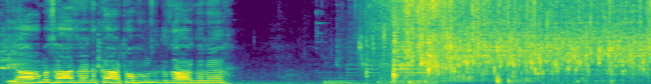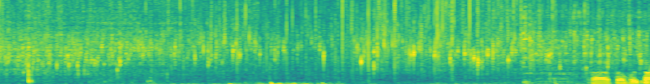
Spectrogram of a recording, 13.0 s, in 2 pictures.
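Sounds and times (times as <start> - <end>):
potatoes frying in fat: 3.6 - 13.0.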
